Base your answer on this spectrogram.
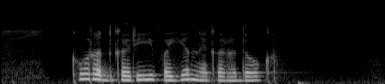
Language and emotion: Russian, neutral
